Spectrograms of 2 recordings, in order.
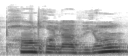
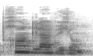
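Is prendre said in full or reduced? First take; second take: full; reduced. First: Prendre is said in full with all consonants. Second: Prendre is reduced, dropping a consonant. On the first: This is a neutral pronunciation. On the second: This is a casual, conversational pronunciation.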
